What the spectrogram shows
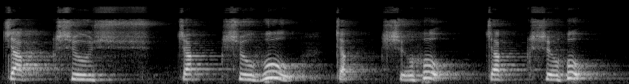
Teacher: ऊ की मात्रा है तो विसर्ग को पढ़ेंगे हु , चक्षुहु चक्षुहु चक्षुहु। तीसरा चरण वापस, दिव्यम ददामि ते चक्षुः,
